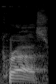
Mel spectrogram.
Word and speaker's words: Christ: We have up there right now Isaac Jones, Cameron Simmons, and Logan Christ. A lot of people pronounce that Chris, but go with Christ, right?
